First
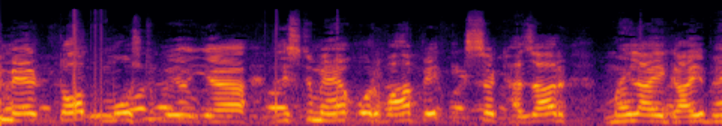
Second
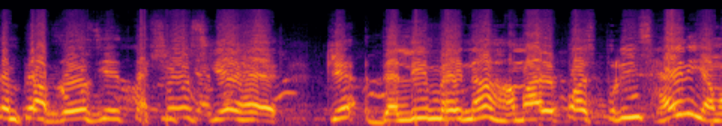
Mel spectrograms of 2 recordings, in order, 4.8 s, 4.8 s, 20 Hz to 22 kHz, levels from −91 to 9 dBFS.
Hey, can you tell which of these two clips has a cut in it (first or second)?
second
